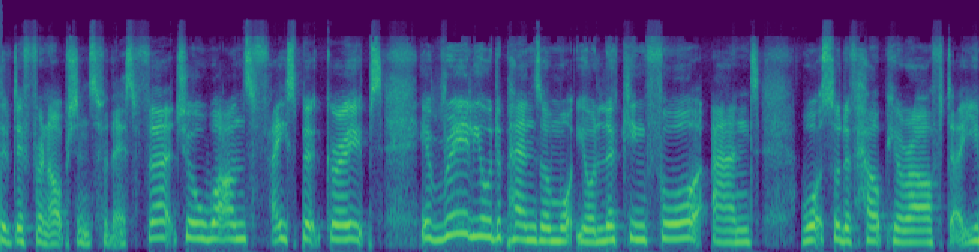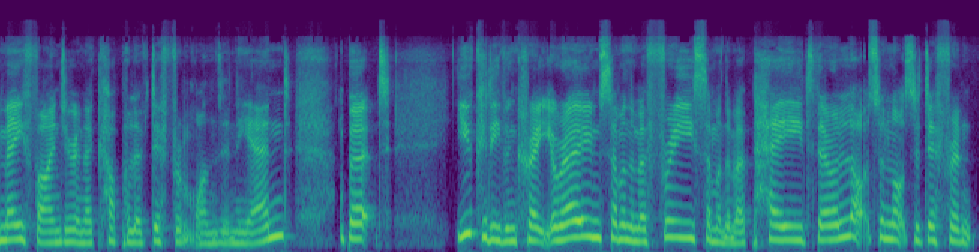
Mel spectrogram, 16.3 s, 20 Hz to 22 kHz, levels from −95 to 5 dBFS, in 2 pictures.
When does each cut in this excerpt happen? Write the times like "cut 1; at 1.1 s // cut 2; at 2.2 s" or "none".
cut 1; at 2.1 s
